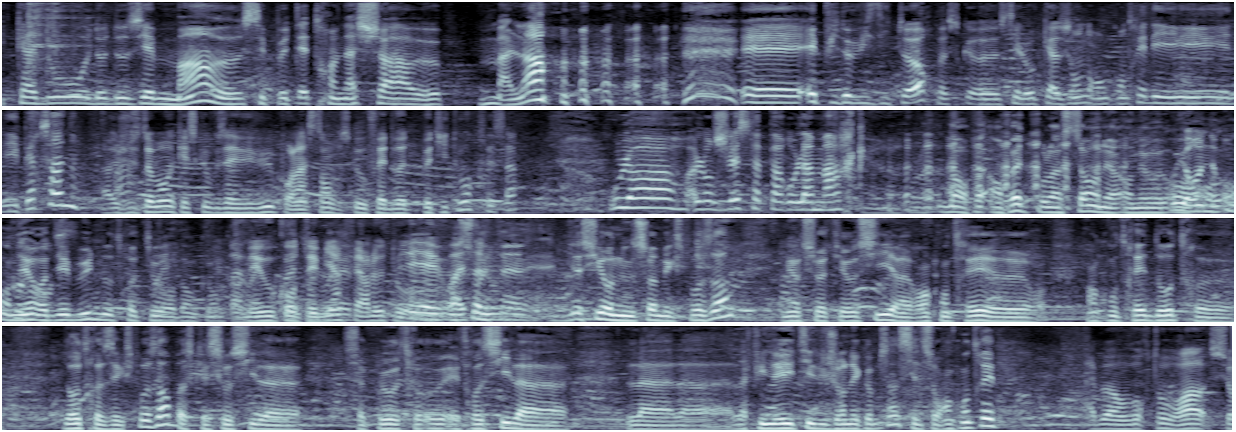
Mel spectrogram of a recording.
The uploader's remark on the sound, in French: Un marché éco-responsable de Noël. Le Feuilleton de la semaine propose une promenade au gré des stands à la rencontre des exposants et des visiteurs.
